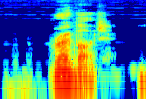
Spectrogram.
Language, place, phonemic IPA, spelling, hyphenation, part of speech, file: English, Queensland, /ˈɹəʉ̯.bɔt/, robot, ro‧bot, noun, En-au-robot.ogg
- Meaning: A system of serfdom used in Central Europe, under which a tenant's rent was paid in forced labour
